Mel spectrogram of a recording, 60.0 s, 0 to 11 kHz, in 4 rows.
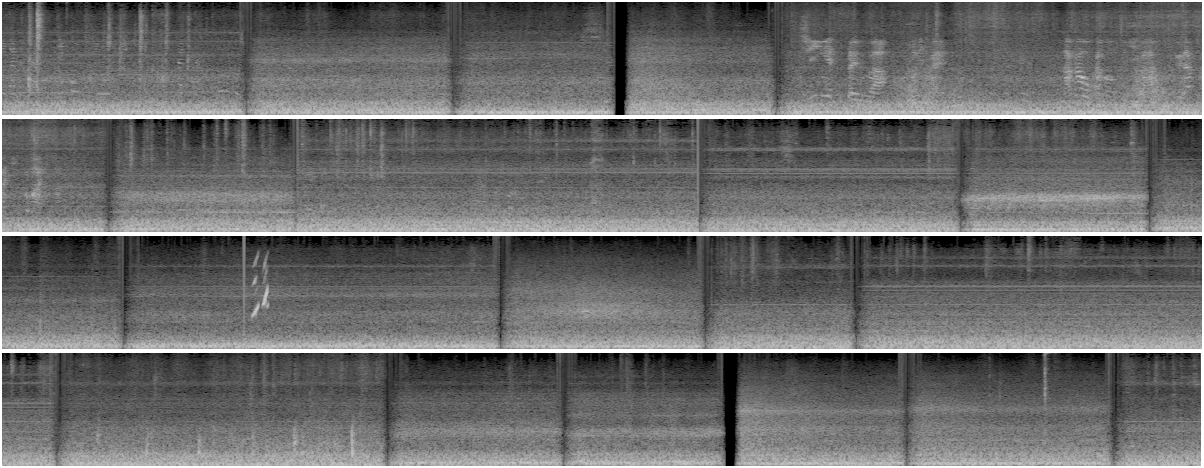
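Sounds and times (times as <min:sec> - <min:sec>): train running noise: 0:00.0 - 0:59.9
rising whistle-like tone: 0:33.0 - 0:33.4.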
